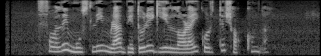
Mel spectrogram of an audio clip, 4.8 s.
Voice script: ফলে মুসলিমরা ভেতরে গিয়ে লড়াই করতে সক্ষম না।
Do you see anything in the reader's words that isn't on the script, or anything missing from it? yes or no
no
